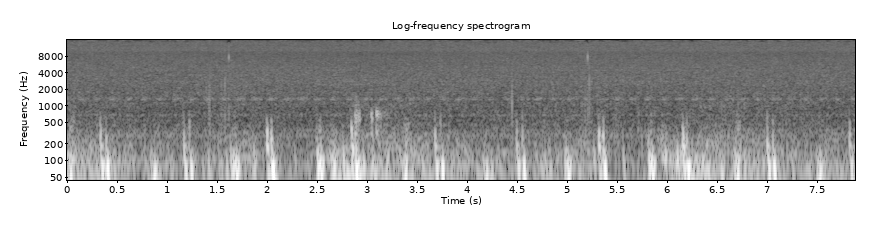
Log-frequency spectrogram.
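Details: Resting heart sounds recorded at rest: soft, regular low thumps at about 70 a minute under a faint hum; normal heart sounds.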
